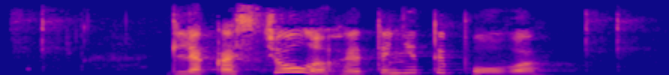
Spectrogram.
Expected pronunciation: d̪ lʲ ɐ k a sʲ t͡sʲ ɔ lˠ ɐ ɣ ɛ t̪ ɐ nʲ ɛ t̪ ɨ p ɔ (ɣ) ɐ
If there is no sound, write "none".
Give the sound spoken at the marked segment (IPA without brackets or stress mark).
v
